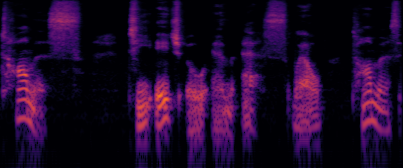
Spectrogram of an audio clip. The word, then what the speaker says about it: Thomas: Well, Thomas is pronounced Thomas, well, in American English, but the TH sound does not exist in French.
